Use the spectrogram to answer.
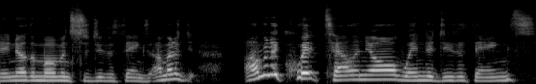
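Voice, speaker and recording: The voice has a dark, mellow tone and ordinary pitch variation, with big swings in loudness over a quiet background. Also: man, high pitch for a man, moderate pace. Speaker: streamer. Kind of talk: casual chat. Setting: live stream. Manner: relaxed.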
